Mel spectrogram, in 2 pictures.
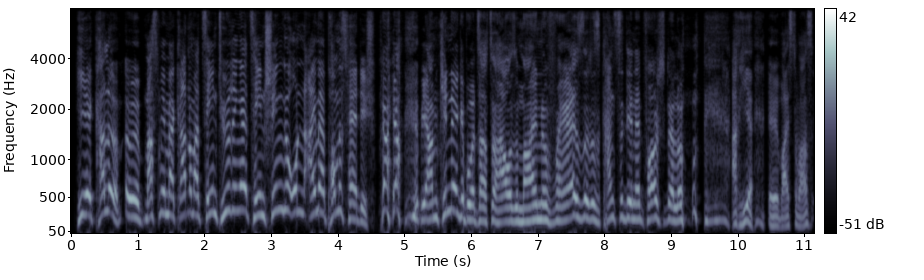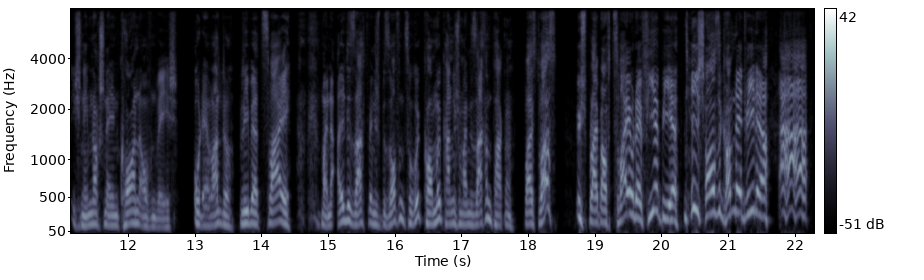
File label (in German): dialekt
